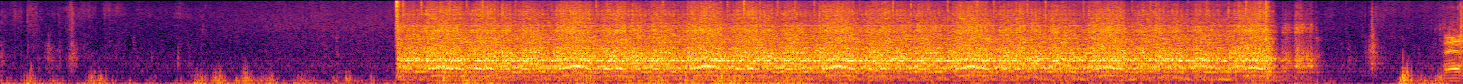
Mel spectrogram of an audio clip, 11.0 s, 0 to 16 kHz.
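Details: 1959 Mercury Monterey, asleep for a decade, parking lever held up to bypass a suspected misaligned neutral safety switch: starter grinds about three beats a second for six seconds without firing. Battery too weak to crank briskly.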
